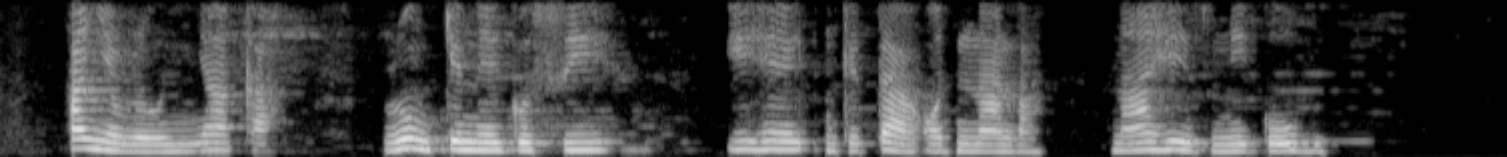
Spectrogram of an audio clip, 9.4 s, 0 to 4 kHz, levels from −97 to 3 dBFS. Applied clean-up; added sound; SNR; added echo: none; none; none; none.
